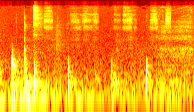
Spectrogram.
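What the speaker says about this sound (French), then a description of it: "je vais l'écrire" Marker or chalk writing on a board in a lecture room gives soft scratchy strokes and several light taps, faint and close, with no talk over it.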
